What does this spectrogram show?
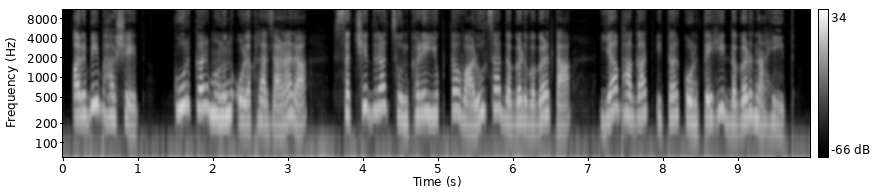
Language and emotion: Marathi, neutral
